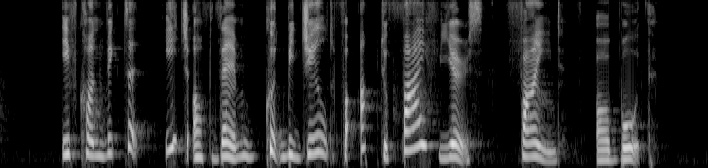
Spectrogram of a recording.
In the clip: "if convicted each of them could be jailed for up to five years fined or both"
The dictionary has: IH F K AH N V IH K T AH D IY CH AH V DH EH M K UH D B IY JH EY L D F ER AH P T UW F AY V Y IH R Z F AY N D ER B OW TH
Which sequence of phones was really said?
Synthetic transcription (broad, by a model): IH F K AH N V IH K T AH D IY CH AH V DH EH M K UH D B IY JH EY L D F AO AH P T UW F AY V Y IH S F AY N D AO B OW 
